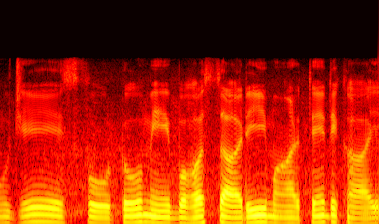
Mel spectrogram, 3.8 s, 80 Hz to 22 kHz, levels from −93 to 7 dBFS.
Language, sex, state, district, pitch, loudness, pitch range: Hindi, male, Madhya Pradesh, Katni, 110 Hz, -17 LUFS, 100-115 Hz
